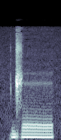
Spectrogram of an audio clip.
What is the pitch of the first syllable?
low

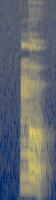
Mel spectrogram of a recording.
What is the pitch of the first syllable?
falling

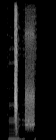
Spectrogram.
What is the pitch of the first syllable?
falling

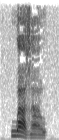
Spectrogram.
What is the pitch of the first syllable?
falling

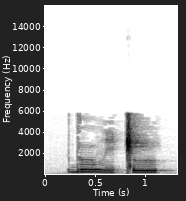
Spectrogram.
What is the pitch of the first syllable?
high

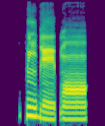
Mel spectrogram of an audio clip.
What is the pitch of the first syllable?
high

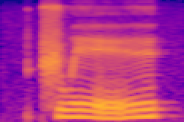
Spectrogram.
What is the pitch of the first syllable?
low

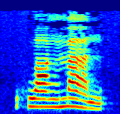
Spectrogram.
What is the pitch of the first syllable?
high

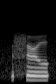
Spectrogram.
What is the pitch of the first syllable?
high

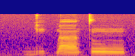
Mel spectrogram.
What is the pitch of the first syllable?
falling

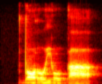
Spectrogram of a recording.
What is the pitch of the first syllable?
low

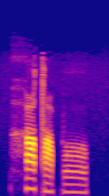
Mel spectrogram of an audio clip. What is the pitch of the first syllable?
falling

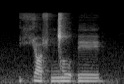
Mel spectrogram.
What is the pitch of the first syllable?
falling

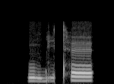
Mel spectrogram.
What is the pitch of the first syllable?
low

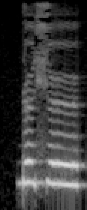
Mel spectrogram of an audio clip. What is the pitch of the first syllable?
low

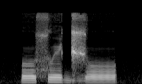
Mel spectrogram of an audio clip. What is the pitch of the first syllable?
low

